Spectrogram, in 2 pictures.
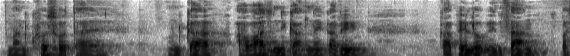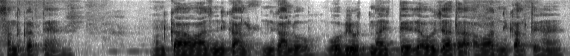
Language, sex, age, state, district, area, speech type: Hindi, male, 30-45, Uttar Pradesh, Prayagraj, rural, spontaneous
